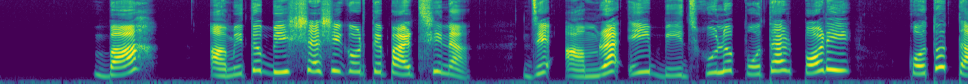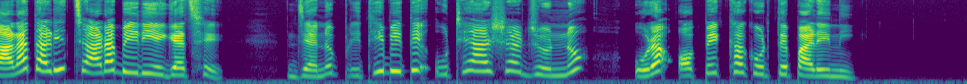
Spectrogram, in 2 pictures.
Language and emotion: Bengali, surprised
